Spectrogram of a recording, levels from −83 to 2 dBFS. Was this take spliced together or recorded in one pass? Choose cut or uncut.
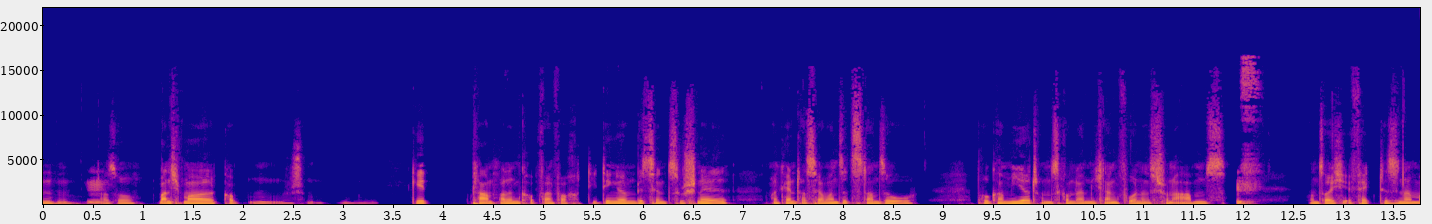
uncut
